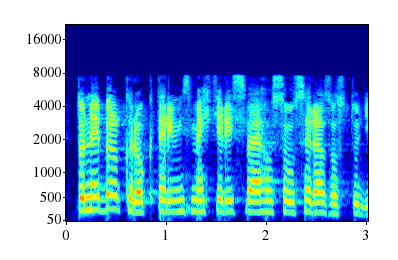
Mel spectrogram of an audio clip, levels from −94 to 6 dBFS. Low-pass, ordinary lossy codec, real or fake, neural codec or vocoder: none; none; real; none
